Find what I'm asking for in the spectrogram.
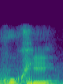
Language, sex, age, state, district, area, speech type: Assamese, male, 30-45, Assam, Nalbari, rural, read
